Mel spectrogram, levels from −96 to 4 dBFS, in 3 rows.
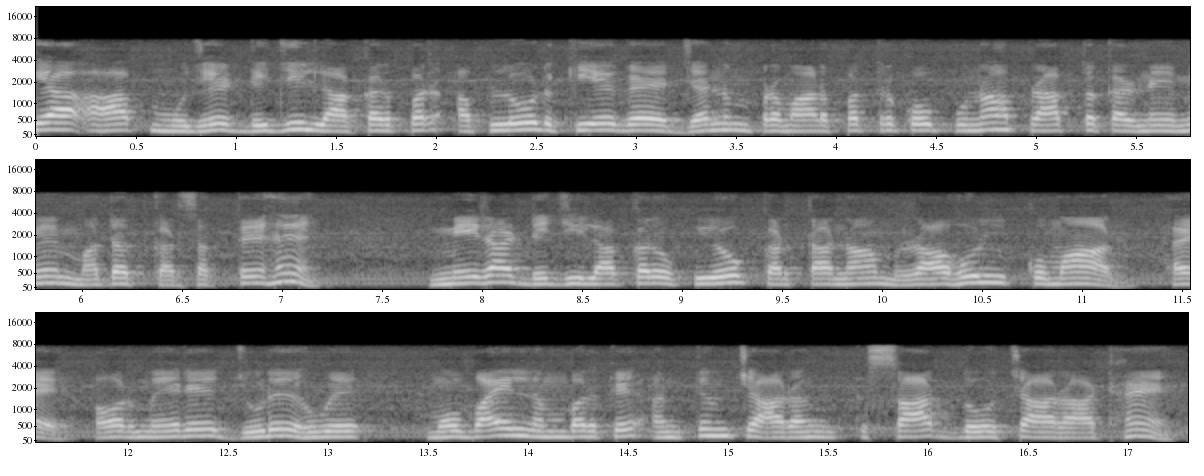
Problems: constant background noise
